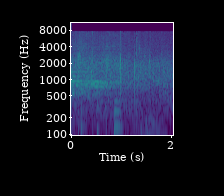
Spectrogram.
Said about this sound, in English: Is it possible, Oyibi Church, to give a better hand clap unto the Lord?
